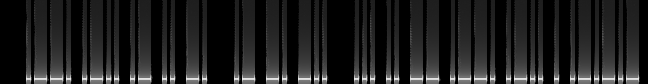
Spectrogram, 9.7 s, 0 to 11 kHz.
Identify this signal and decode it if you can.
Morse code, heard as a keyed tone, about 21 wpm, 700 Hz. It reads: PLAIN AND SIMPLE.
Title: Sentences from Top 1000 Words - Review Part 2 - 20wpm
